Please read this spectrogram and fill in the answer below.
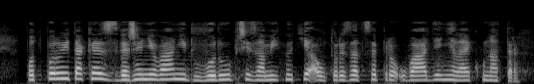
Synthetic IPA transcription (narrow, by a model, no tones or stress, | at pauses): po̞t̪po̞ɾujɪt̪akɛːzvɛr̝ɛjɲo̞vaːɲiːduːvo̞duːpr̝̥ɪzamiːt̪nuciːʔawt̪o̞ɾɪzat͡sɛpɾo̞ʔuvaːɟɛɲiːlɛːkuːnat̪r̩x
